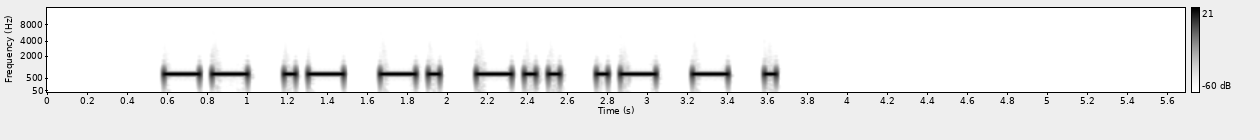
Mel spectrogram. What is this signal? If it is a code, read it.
Morse code, heard as a keyed tone, about 20 wpm, 700 Hz. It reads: MANDATE
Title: 7 Letter Words - First 3 Letters Given - 20wpm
